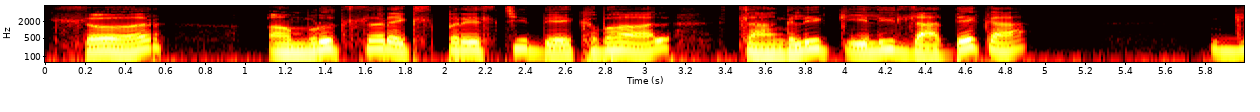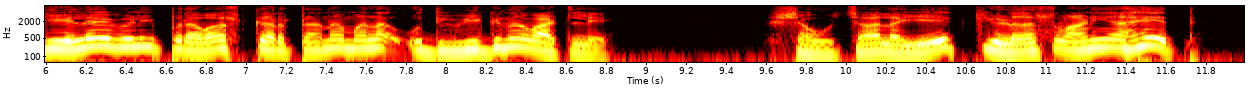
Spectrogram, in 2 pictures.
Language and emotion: Marathi, disgusted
